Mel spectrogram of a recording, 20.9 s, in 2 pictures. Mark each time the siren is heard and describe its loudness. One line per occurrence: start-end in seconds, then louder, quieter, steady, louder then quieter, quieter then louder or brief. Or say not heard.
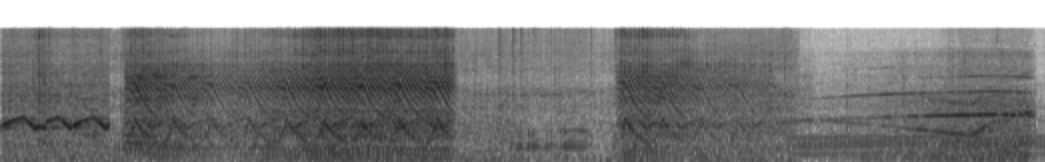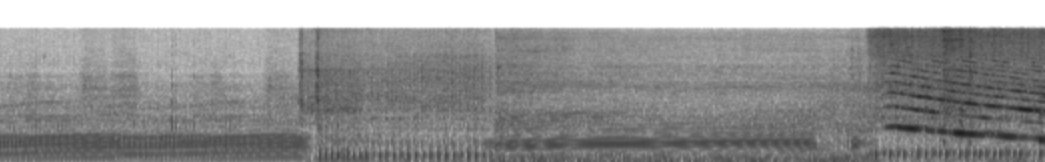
0.0-4.5 quieter then louder
6.2-10.3 quieter then louder
19.2-20.8 brief.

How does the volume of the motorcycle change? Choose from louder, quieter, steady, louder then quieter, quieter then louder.
steady.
